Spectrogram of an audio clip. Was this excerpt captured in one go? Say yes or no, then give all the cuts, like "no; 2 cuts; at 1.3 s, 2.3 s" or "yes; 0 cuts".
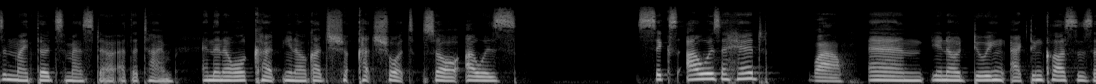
no; 1 cut; at 2.0 s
